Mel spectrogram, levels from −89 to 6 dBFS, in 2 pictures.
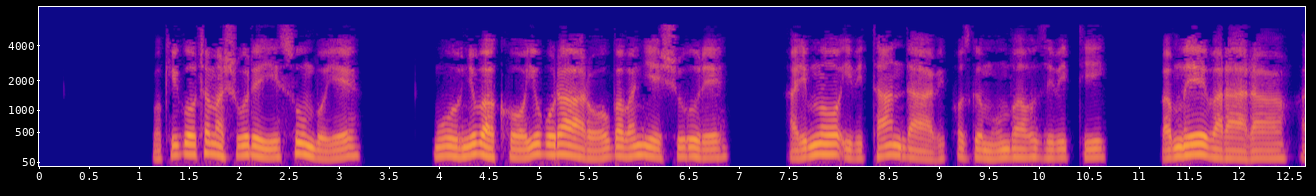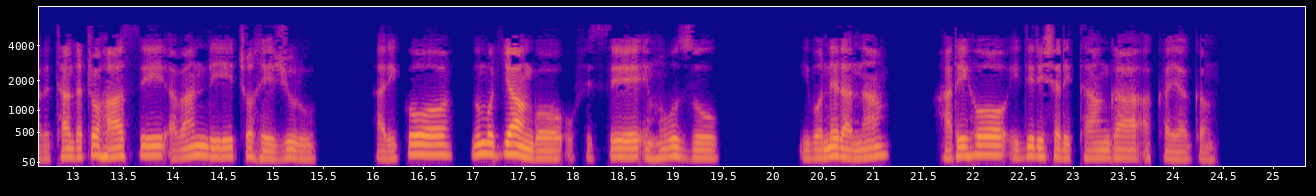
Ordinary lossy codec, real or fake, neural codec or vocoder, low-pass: MP3, 24 kbps; fake; codec, 16 kHz, 0.3 kbps, FocalCodec; 7.2 kHz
